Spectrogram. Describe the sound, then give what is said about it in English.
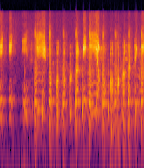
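A loud voice makes warbling, nasal tones in quick choppy bursts, a mock imitation of an electric organ that comes out more like squawking than sustained notes. “I do a wonderful imitation of an electric organ.”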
